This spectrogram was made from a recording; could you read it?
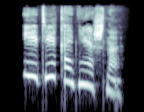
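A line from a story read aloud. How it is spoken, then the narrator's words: Cheerful snort. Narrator (Russian): весело хрюкнула Винни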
